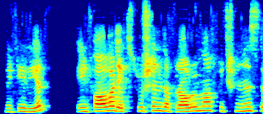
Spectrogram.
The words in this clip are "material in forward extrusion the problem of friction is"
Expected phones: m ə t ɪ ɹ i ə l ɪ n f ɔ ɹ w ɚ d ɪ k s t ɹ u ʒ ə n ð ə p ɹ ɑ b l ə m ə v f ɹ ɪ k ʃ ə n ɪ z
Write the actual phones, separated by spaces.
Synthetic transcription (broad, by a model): m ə t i ɹ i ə l ɪ n f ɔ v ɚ d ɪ k s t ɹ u ʃ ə n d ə p ɹ ɑ b l ə m ə v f ɪ k ʃ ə n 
